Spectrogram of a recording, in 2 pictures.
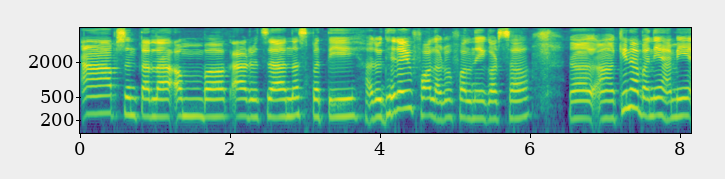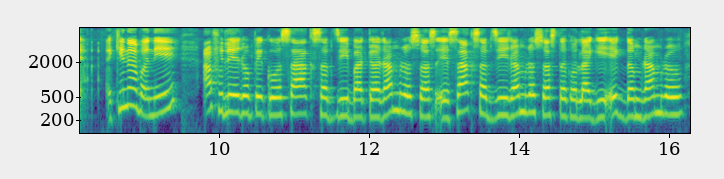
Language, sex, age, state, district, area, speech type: Nepali, female, 30-45, West Bengal, Kalimpong, rural, spontaneous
